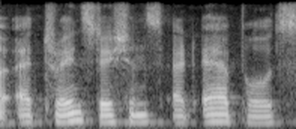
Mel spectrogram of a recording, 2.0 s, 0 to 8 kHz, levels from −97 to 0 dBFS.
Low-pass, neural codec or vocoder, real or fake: 7.2 kHz; none; real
